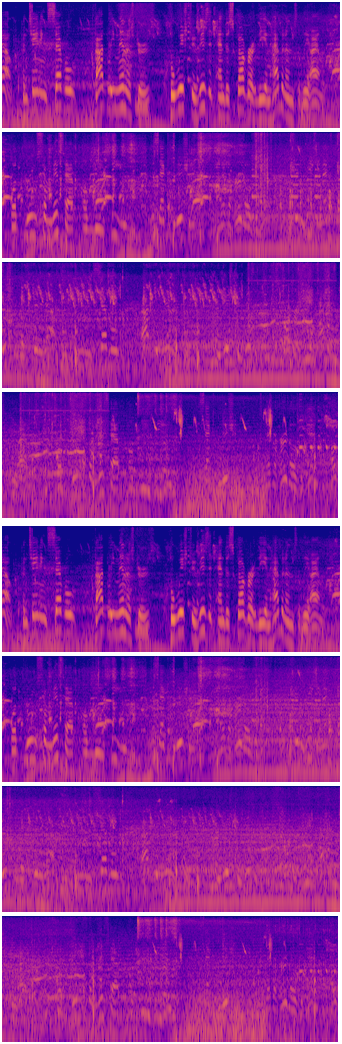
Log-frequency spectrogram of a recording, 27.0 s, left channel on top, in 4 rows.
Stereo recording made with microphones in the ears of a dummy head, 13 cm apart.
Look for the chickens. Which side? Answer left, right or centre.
left.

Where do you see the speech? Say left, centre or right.
left.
